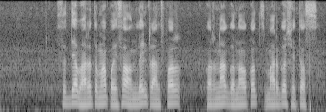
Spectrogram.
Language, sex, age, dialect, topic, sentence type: Marathi, male, 31-35, Northern Konkan, banking, statement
